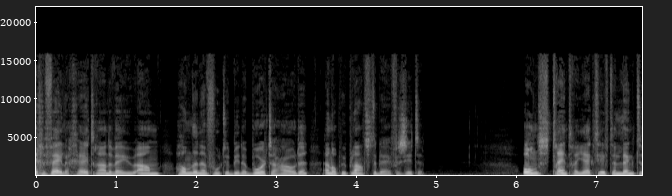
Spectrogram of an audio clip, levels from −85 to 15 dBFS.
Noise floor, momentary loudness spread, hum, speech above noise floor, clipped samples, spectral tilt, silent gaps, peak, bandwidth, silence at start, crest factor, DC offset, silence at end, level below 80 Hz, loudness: -60 dBFS; 10 LU; none; 37 dB; under 0.1%; -6 dB/octave; none; -4 dBFS; 16 kHz; 0 s; 20 dB; under 0.1%; 0 s; -52 dBFS; -24 LUFS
